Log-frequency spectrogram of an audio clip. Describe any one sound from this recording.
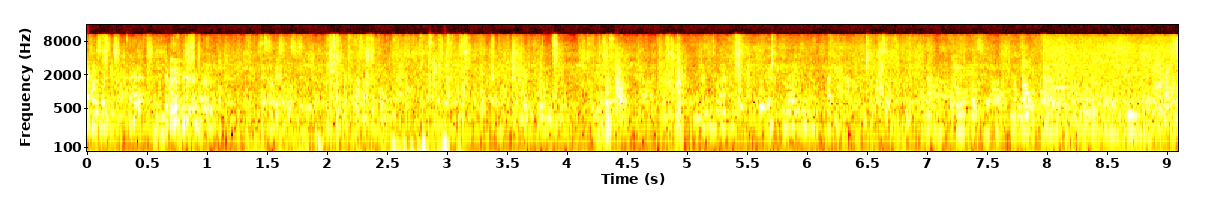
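Small plastic pieces click softly as they are handled.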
